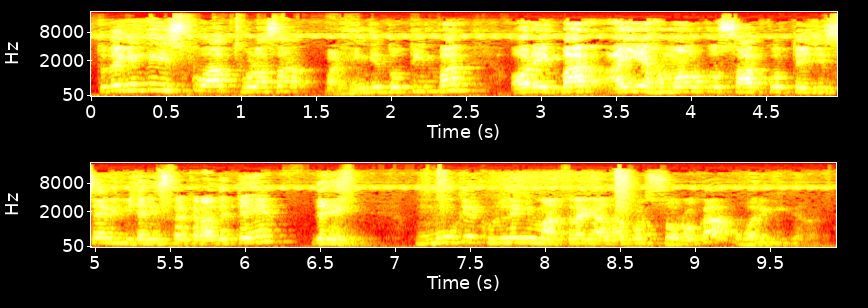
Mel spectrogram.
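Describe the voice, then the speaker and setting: A man's voice: high-pitched, animated, a little fast. A male teacher giving an exam-prep grammar lesson, asking rhetorical questions and answering them himself as he drills the points. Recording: echoey room with crickets outside.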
